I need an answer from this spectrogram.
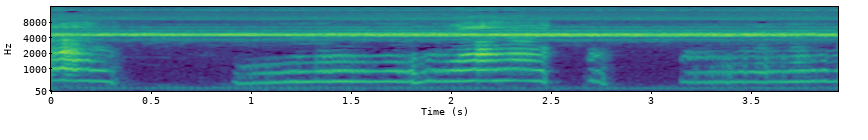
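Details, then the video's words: Male cat caterwauling to lure females: a short cry, then a long sustained yowl that rises slightly midway, a brief sharp yelp and another held wail. A steady high whine and low hum continue throughout. "Suara kucing jantan yang bikin kucing betina singgah"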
